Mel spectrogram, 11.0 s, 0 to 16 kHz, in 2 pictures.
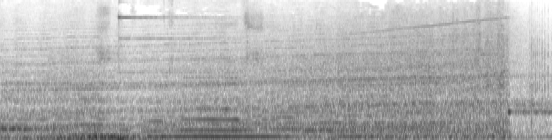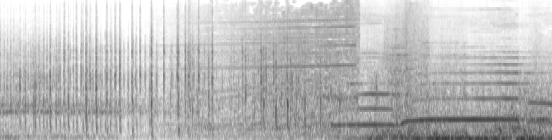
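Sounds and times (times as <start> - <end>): rapid crackle of clicks: 5.1 - 9.1.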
